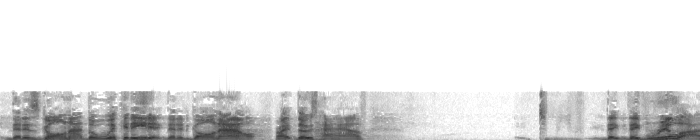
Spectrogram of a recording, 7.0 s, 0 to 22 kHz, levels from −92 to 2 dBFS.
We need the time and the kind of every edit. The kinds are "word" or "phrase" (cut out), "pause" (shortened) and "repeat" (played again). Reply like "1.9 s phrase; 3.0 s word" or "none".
2.7 s pause; 3.1 s phrase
